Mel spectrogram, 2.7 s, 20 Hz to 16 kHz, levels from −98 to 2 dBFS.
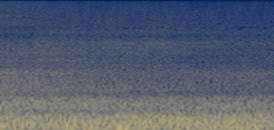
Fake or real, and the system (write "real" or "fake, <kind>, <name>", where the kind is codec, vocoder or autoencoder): real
